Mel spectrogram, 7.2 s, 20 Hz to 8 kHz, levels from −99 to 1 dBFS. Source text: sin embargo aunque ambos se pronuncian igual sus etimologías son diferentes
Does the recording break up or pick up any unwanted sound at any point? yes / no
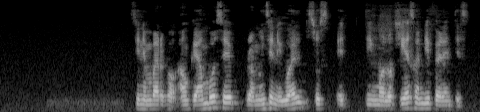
no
